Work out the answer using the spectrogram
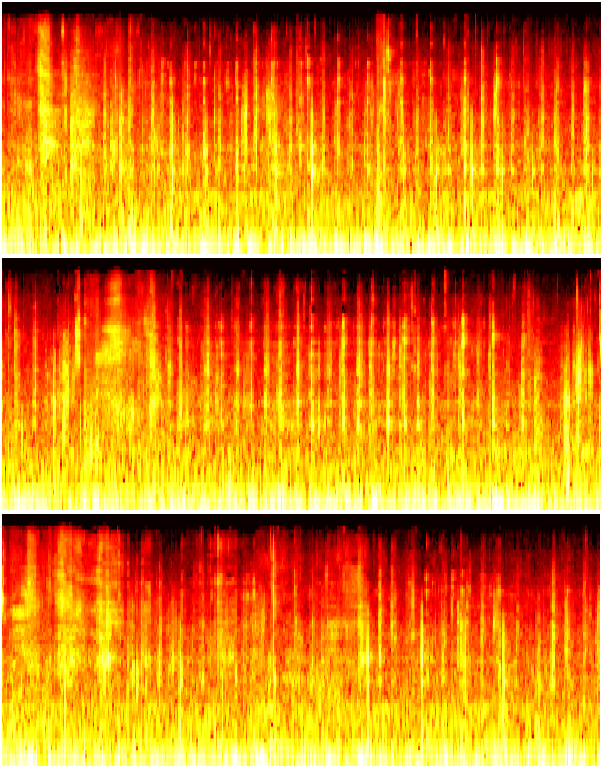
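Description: Close-miked biting and chewing of a pan-fried flatbread stuffed with greens: a steady run of many small clicks and wet mouth sounds, with a few louder bites.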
